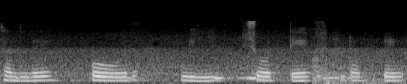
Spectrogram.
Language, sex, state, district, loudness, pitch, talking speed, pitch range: Punjabi, female, Punjab, Kapurthala, -16 LUFS, 180 Hz, 75 wpm, 175-190 Hz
